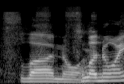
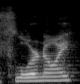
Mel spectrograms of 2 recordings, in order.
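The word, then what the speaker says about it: Flournoy: By the way, you said to pronounce uh Ryan uh Flenoi. Flenoi. Fen Flenoi. Yeah, Flenoi. Okay. Why? how they were doing it. Florinoi.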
